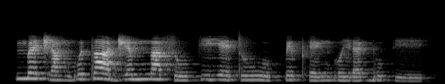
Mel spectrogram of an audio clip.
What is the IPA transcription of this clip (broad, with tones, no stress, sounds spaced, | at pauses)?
m ɛ˦ d͡ʒ a˨ ŋ ɡʷ ɪ˦ t a˦˨ d͡ʒ ɛ˦ m n a˦ s uː˨ k i˦ j e˦˨ t u˦ w u˨ k͡p ɪ˦ pʰ e˨˦ ŋ ɡʷ iː˨ ɾ ɛ˦ ɡ͡b u˦ k i˨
